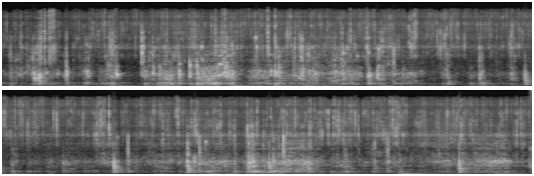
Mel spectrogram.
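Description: Underwater sound heard through a submerged camera: a muffled, continuous water wash with many scattered sharp clicks and crackles.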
